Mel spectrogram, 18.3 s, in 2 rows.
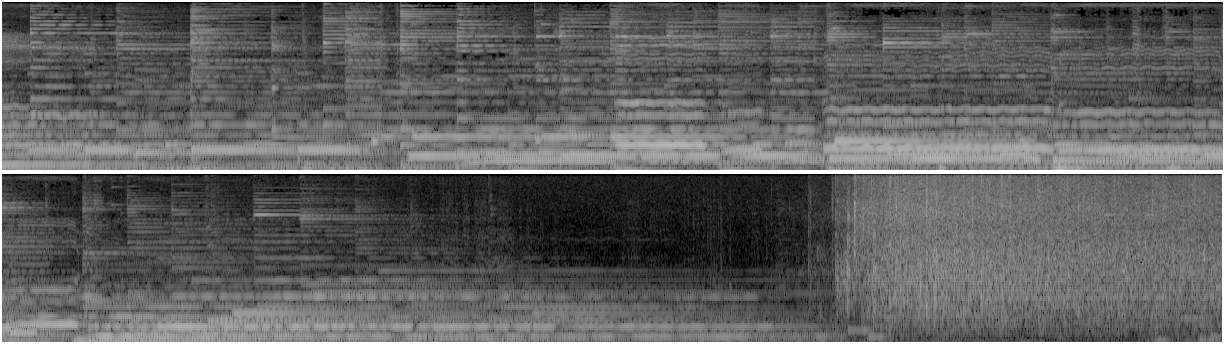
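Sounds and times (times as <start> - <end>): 
sustained music passage: 0.1 - 15.4
enthusiastic audience applauding in London in 1968: 15.2 - 18.3.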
